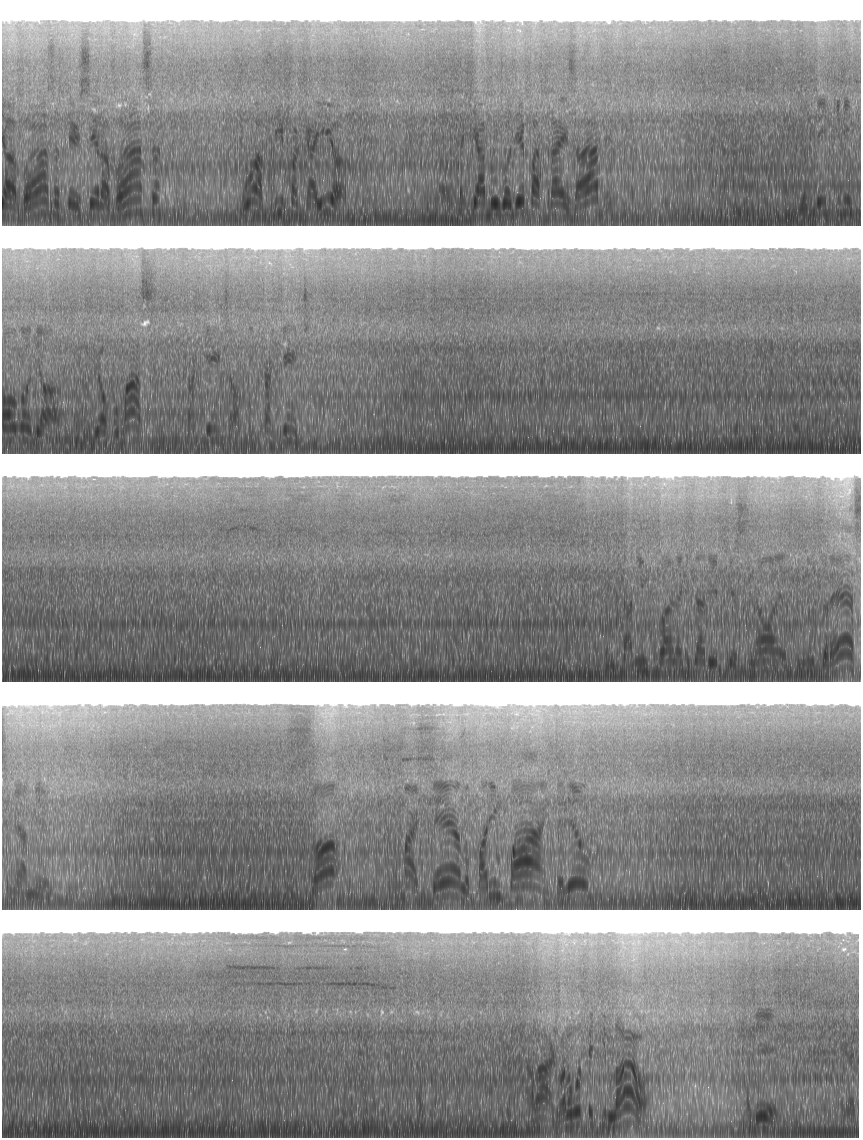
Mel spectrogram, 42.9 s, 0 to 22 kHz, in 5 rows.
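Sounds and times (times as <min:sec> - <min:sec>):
truck engine running: 0:00.0 - 0:42.9.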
